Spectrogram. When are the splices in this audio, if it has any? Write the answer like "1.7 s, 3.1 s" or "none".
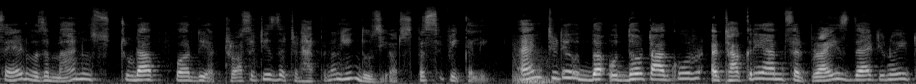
5.0 s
